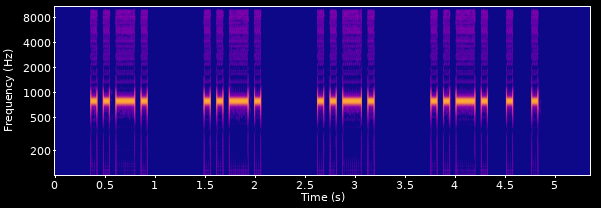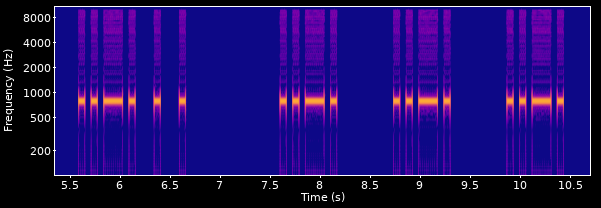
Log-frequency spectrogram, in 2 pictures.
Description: Morse code, heard as a keyed tone, about 19 wpm, 800 Hz. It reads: F F F FEE FEE F F F
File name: F and L / F and L mp3 / F and L Prefixes 3x2 Twice @18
